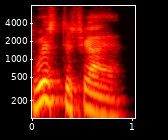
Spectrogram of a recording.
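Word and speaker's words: Worcestershire: correctly the W sauce it's Wier Shire Wier Shire oh what those that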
